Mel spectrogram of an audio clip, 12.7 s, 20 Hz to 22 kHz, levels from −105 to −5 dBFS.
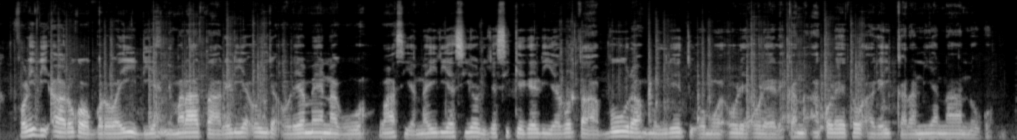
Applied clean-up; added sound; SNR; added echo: none; Coin (dropping); 18 dB; none.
